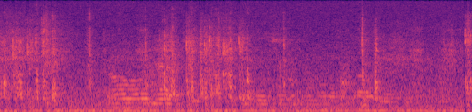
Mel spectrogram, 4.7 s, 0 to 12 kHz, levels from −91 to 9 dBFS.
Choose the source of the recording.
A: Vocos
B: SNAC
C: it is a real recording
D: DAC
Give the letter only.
C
